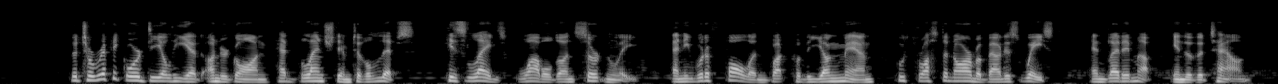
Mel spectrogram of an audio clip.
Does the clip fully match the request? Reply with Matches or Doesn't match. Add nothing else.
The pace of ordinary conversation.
Matches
